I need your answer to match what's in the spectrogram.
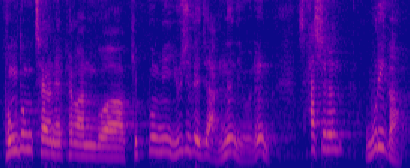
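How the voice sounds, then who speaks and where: A male pastor preaching at an early morning prayer meeting in a high, lively voice that rises and falls widely. He keeps acting out what people in the story say. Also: moderate pace. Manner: animated, acts out quoted speech.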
